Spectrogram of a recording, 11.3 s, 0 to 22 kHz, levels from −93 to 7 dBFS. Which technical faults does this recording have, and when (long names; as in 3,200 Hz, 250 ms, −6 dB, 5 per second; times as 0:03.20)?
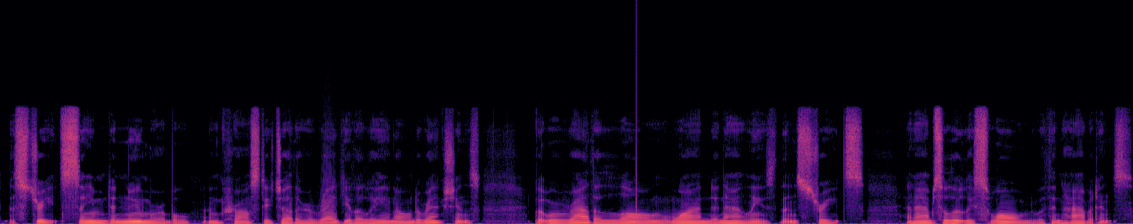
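0:02.88–0:03.46: clipping −26.5 dBFS
0:06.36: drop-out 4.2 ms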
